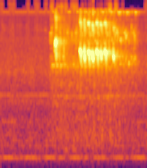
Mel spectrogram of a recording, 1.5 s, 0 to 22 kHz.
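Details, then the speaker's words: Precision Matthews PM-1228 lathe DRO install, part not rigidly clamped: low steady hum with about a second of shrill screeching bursts, cutter chatter from non-rigid workholding. "I don't have this thing too rigidly supported because I can't get a clamp in here so hopefully the cutting forces are not so high where this is a problem"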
